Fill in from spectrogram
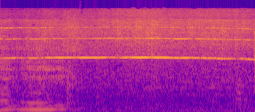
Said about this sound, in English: Thank God the kettle whistled, or I would have burned my dad's apartment down.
